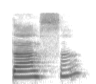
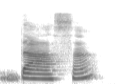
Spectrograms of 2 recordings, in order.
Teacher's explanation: solamente cambio la t con la d y el punto articulatorio de ambas es muy similar está muy cercano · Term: par mínimo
